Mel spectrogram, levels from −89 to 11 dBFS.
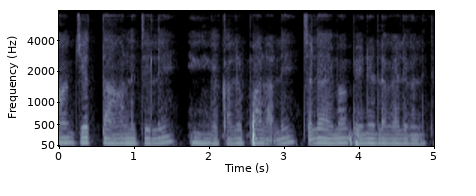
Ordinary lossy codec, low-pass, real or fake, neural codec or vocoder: none; 7.2 kHz; fake; vocoder, 44.1 kHz, 128 mel bands, Pupu-Vocoder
